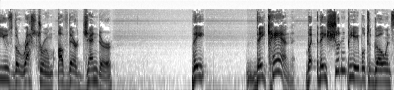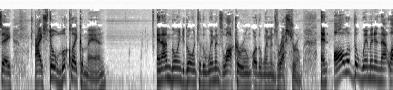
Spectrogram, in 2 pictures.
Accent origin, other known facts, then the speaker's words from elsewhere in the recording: Fort Myers, Florida, United States; also born or lived in Cleveland, Ohio; now in Phoenix, United States; I grew up on the Gulf of Mexico, a great town called Fort Myers, Florida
